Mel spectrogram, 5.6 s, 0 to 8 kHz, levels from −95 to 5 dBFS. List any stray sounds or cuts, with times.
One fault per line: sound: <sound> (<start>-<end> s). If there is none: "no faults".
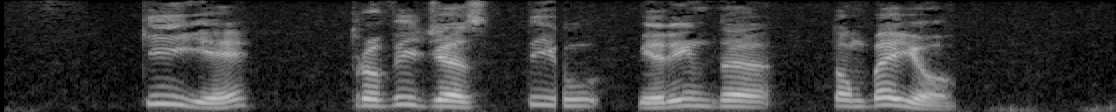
sound: dropout (2.8-2.8 s)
